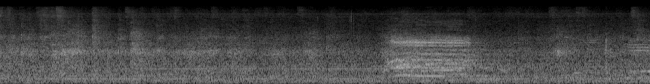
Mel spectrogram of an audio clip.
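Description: Steady outdoor background noise, broken about four seconds in by a single drawn-out call from a person across the field, lasting under a second.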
